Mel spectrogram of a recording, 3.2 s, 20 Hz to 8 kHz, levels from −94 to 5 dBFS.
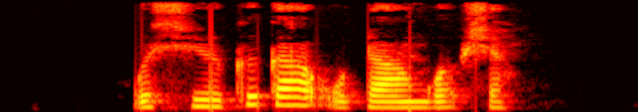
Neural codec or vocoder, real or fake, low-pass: none; real; 7.2 kHz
